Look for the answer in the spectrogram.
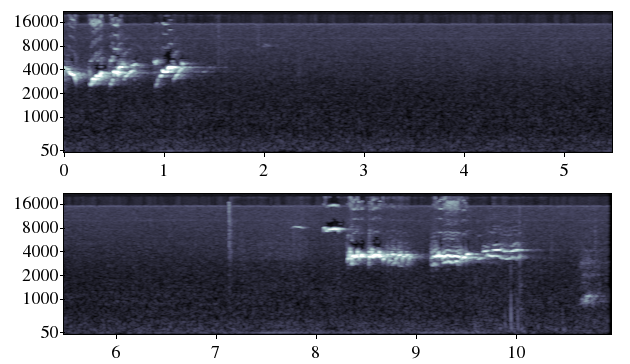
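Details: November birdsong from a tree beside a garden in Blackrock, Dublin: short high twittering phrases at the start, a long quiet gap, then further rapid trilled warbling bursts, with light background noise.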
